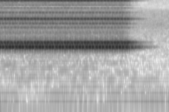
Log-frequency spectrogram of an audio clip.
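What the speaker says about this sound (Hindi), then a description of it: "तभी अचानक उसके फोन की घंटी बजती है।" A steady electronic phone ring with a bright, repeating warble, sounding continuously for about two seconds before cutting off.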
